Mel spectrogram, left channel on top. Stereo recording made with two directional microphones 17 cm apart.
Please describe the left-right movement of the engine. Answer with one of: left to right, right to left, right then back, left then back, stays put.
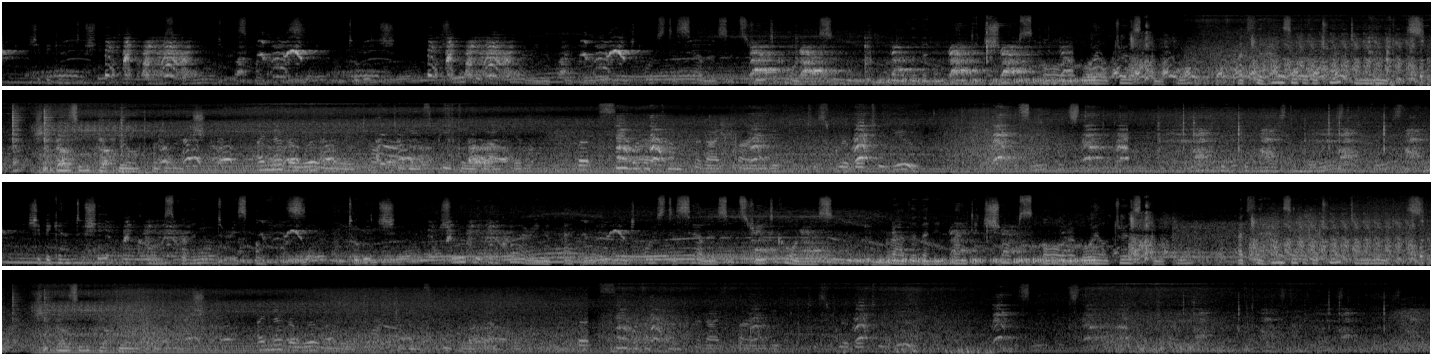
right to left.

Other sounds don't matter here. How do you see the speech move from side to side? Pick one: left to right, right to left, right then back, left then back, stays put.
right to left.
